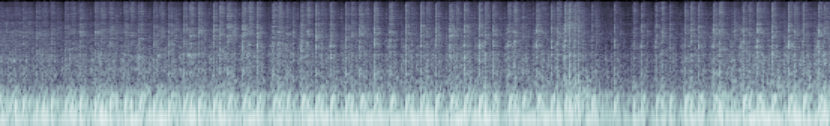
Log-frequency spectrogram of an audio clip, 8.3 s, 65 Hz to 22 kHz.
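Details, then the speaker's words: Kawasaki Vulcan 800 V-twin, carbureted, idling slow, uneven and luggy because idle speed is set too low, lights dimming. "it's okay for the most part but it's a little luggy so I just want to uh bring it up just a tad bit"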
